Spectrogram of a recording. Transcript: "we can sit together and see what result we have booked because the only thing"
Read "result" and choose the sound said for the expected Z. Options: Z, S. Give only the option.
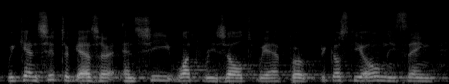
Z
